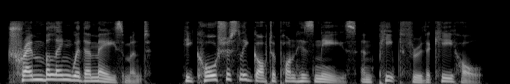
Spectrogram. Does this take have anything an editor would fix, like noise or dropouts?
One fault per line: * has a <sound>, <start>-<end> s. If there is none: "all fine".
all fine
